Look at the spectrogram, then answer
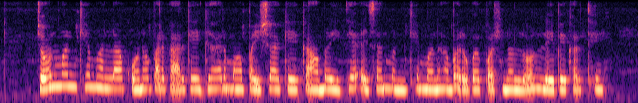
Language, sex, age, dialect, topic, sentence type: Chhattisgarhi, male, 18-24, Western/Budati/Khatahi, banking, statement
